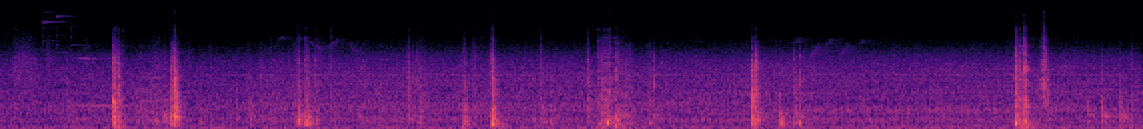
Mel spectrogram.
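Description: Scattered plastic knocks and clicks, about nine in all and irregularly spaced, as the plastic back cover of an LED TV is handled and lifted off the set. A steady low hiss runs underneath.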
